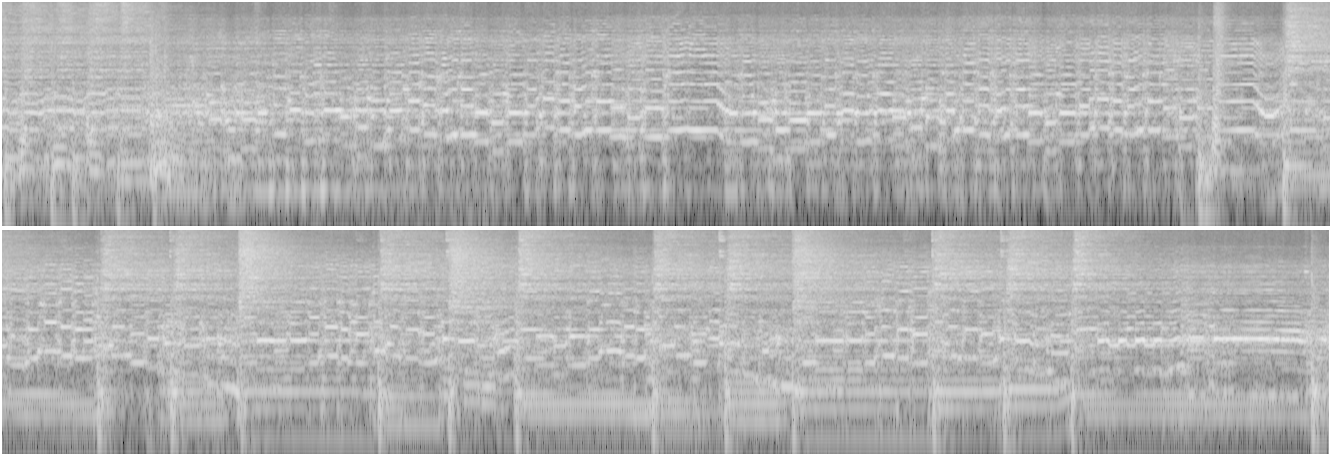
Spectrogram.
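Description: Live rock band playing an instrumental passage on electric guitar, bass guitar and drum kit. About halfway through there is a downward pitch slide, after which the drums and cymbals come in harder.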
